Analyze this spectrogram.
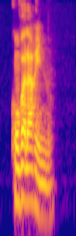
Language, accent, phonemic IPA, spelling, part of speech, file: French, France, /kɔ̃.va.la.ʁin/, convallarine, noun, LL-Q150 (fra)-convallarine.wav
- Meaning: convallarin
